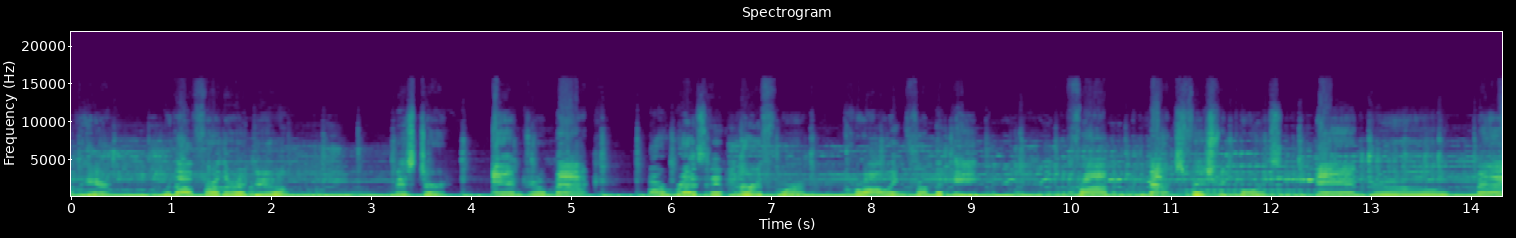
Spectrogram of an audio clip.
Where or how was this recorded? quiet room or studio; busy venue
busy venue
